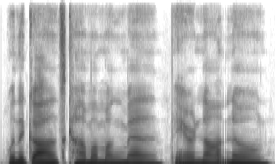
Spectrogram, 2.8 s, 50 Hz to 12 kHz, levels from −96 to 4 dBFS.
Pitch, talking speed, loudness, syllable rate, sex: 185 Hz, 220 wpm, -18 LUFS, 4.8 syllables/s, female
